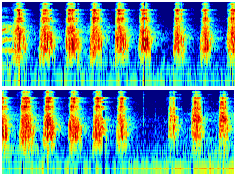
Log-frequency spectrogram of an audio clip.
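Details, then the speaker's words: Trash-picked gas-engine-powered blender drive turned by hand: crunchy, rough ratcheting grind about three times a second, sometimes locking when turned backwards; lower bearing suspected rough. "yeah she's going around crunchy though [ __ ] if i go backwards it locks up sometimes"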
